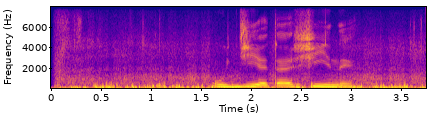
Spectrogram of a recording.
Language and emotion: Russian, angry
